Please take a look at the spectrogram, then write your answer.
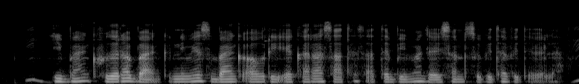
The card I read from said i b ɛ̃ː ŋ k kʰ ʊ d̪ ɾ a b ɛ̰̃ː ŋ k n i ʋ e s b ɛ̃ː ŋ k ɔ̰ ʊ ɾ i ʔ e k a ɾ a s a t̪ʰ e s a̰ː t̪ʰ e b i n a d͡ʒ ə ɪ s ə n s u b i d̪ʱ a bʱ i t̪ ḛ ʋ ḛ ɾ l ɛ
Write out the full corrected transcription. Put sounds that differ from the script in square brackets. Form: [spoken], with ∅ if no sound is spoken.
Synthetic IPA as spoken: i b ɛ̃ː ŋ k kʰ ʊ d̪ ɾ a b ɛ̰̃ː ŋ k n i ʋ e s b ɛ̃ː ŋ k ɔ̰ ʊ ɾ i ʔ e k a ɾ a s a t̪ʰ e s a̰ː t̪ʰ e b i [m] a d͡ʒ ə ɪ s ə n s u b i d̪ʱ a bʱ i [d̪] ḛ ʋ ḛ [∅] l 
